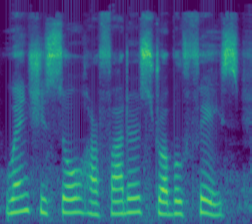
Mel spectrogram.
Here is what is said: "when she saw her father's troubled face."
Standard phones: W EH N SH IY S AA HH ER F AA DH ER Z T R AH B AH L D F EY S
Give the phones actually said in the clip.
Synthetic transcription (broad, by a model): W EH N SH IY S AA HH ER F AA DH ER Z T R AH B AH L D F EY S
